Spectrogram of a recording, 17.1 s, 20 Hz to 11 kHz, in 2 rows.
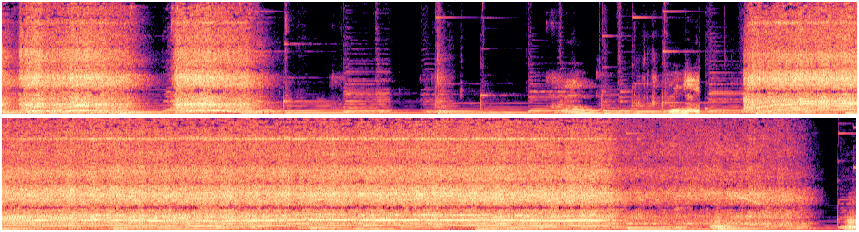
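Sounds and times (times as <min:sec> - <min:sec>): electric drill boring into concrete: 0:00.0 - 0:02.7, 0:07.4 - 0:16.7.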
